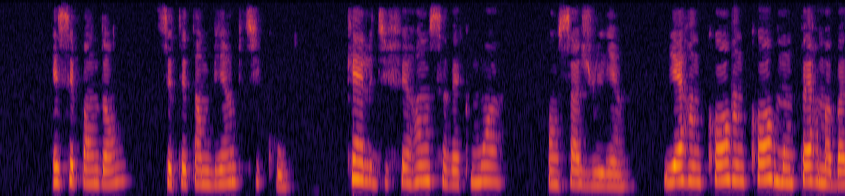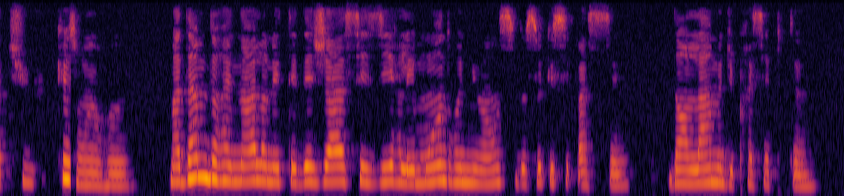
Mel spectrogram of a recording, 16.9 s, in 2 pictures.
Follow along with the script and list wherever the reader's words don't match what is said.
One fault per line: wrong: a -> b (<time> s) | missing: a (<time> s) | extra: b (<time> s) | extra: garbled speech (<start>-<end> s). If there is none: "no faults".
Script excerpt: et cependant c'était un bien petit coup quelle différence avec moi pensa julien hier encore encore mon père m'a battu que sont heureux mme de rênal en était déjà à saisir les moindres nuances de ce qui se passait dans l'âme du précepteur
no faults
